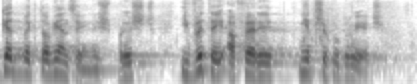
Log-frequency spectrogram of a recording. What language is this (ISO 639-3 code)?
pol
